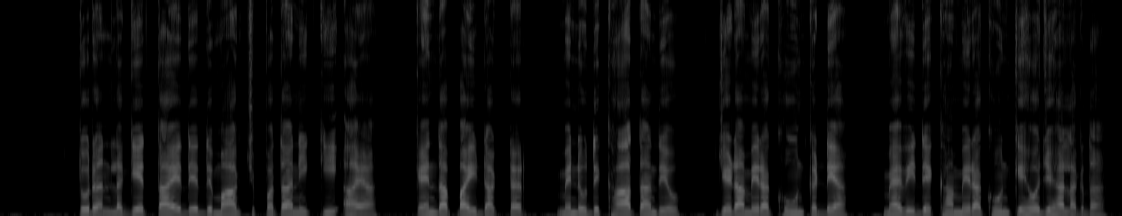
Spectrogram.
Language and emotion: Punjabi, neutral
